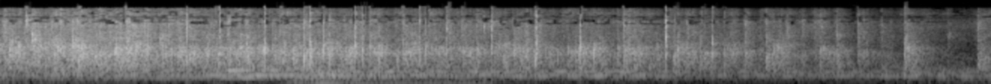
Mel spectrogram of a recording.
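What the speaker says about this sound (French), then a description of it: "Acclamez-vous." A church congregation breaks into loud, sustained applause, with dense clapping filling the hall and tapering slightly toward the end, sometimes with voices mixed in.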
